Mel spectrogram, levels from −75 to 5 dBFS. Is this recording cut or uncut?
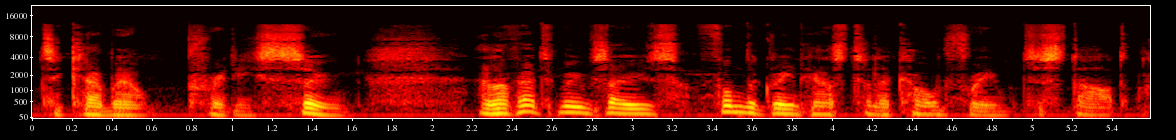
uncut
